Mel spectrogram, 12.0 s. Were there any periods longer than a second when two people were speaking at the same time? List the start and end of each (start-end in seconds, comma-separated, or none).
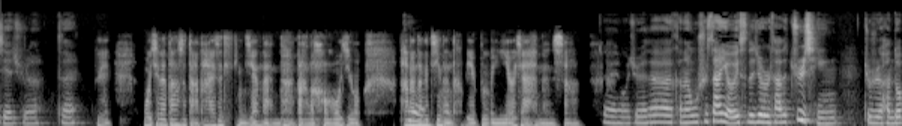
none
